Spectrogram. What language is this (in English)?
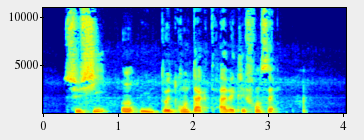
French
